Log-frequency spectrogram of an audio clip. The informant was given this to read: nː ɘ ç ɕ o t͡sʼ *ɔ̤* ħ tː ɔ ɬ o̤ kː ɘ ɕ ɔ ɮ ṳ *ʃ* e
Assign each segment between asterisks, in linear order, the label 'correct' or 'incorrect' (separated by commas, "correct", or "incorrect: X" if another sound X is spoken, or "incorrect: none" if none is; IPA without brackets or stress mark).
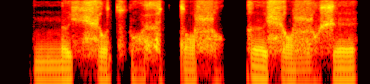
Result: incorrect: o̤, correct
